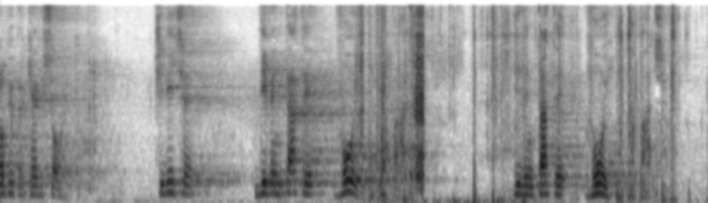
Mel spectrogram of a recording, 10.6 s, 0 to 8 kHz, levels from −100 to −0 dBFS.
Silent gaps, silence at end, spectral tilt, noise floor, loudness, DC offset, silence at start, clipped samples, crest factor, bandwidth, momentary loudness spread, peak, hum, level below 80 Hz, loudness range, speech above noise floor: none; 0 s; -4.5 dB/octave; -53 dBFS; -19 LUFS; under 0.1%; 0 s; under 0.1%; 20 dB; 7.8 kHz; 21 LU; 0 dBFS; none; -38 dBFS; 9 LU; 35 dB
